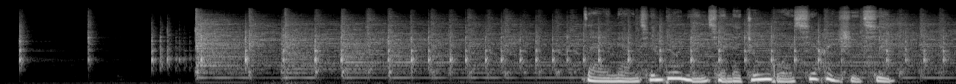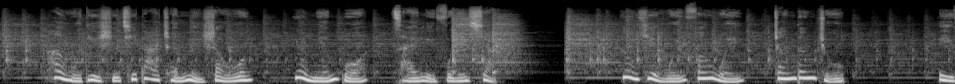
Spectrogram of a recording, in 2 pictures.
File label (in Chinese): 女 纪录片 人文历史 皮影; 汪氏皮影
